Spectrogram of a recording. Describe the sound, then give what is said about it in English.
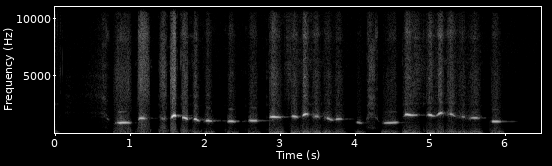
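A person whistles a bright, lively tune of many short, quick notes, imitating someone whistling in a toilet; the whistling stands alone with no talk. “Someone's come in whistling, and they've done like”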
